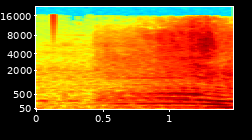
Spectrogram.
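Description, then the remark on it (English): A normally aspirated 4-litre flat-six Cup race car engine, producing just over 500 horsepower, revs up, its tone climbing steadily in pitch and growing louder over about a second and a half, with a smooth, rising harmonic whine and no voices. “The sound of that engine. I will put my hand up and say I'm a fan of flat sixes.”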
